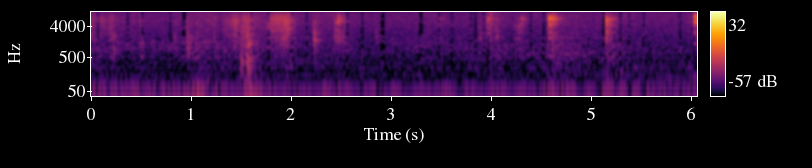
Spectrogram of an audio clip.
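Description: Light, irregular metallic clicks and scrapes of spanners working the throttle cable adjuster on a motorcycle's carburettors, with the throttle cable being worked; one louder knock about a second and a half in.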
